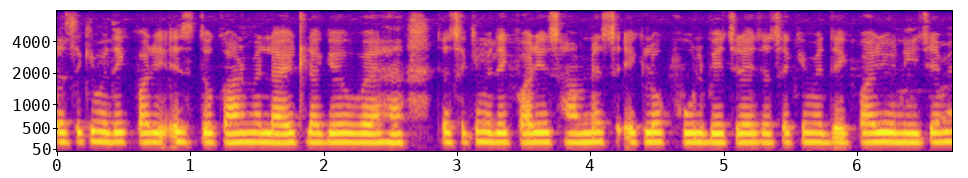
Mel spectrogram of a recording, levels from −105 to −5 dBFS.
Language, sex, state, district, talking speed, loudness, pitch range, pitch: Hindi, female, Bihar, Katihar, 340 wpm, -13 LUFS, 195-200 Hz, 195 Hz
